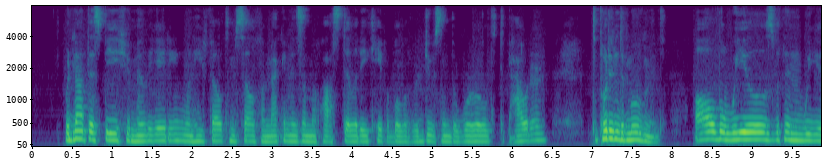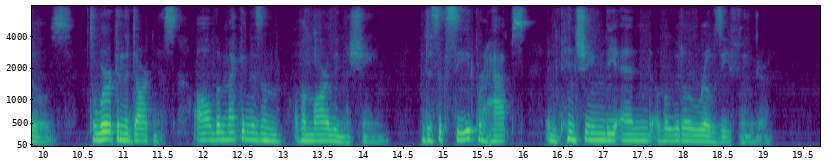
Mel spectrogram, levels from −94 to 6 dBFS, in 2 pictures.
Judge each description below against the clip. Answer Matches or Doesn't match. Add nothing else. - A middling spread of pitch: Matches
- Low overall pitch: Matches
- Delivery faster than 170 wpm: Doesn't match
